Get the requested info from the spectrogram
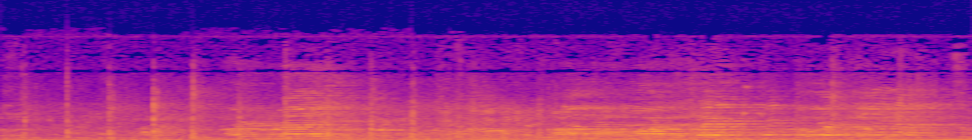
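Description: Soccer balls thudding on a hard indoor court floor, a run of knocks in the first two seconds, with children's and adults' voices throughout.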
